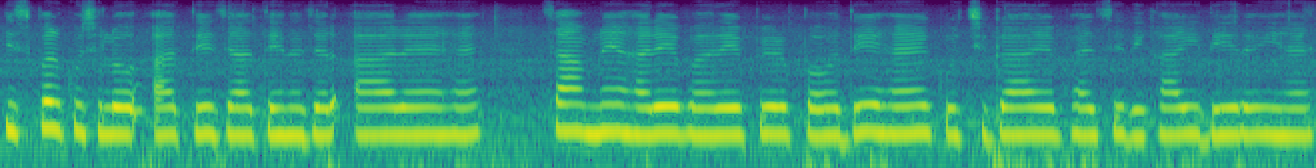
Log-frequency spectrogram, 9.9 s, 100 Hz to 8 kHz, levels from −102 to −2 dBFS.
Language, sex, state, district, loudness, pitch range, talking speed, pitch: Hindi, male, Bihar, Kaimur, -16 LUFS, 240-250 Hz, 140 wpm, 245 Hz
